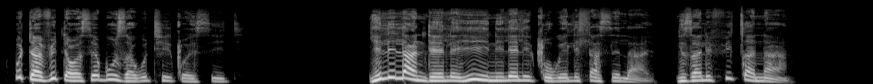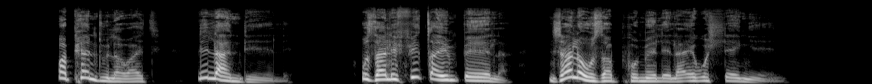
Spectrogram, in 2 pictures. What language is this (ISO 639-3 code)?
nde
